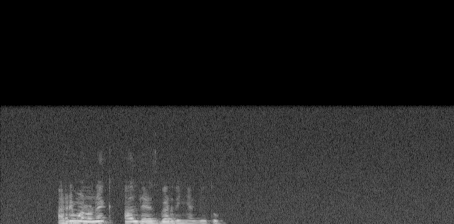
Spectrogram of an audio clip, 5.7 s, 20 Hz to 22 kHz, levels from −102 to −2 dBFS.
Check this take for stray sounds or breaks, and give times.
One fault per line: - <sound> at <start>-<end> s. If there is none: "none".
none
